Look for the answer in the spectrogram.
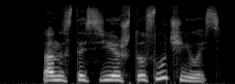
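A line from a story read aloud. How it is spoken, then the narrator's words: Quiet question. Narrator (Russian): тихо спросил Карл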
